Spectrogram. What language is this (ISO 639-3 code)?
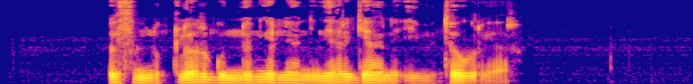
tuk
